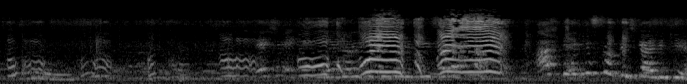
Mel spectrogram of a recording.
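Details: High-pitched, thin, intermittent crying with short wails from a small premature newborn cared for in the NICU.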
